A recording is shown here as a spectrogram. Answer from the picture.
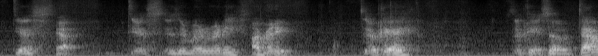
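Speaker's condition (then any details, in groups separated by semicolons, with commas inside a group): Muscular dystrophy, Duchenne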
